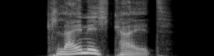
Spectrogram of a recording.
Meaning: bagatelle, trifle, little something, minor thing (insignificant, minor, or little thing)
- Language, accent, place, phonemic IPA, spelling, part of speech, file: German, Germany, Berlin, /ˈklaɪ̯nɪçkaɪ̯t/, Kleinigkeit, noun, De-Kleinigkeit.ogg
